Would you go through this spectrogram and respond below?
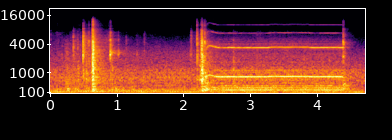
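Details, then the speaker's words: Polaris RZR 900 fuel-injected engine, fuel pump priming with a pressure gauge on the rail: a click, then a steady high electric whir for about two seconds before cutoff; pressure holds at about 50 psi after an earlier drop from 44 to 40 psi. "So it's at about 50 psi right now. Seems to be holding at 50."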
